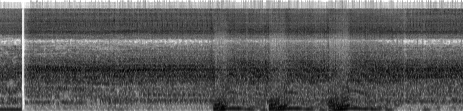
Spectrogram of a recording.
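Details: Proton Wira after throttle body cleaning for low idle, stalling and lack of power: steady idle, then three quick blips rising and falling cleanly with no stumble, a healthy free-revving petrol engine.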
